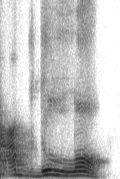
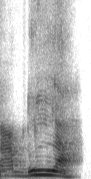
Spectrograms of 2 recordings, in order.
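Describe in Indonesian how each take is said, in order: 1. Huruf 'l' pada Allah dibaca tebal. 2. Huruf 'l' pada Allah dibaca tipis. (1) "itu dibacanya Abdullah" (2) "bukan Abdullah"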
